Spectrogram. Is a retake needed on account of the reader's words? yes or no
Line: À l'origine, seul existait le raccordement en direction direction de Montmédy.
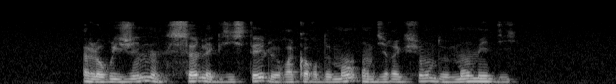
yes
